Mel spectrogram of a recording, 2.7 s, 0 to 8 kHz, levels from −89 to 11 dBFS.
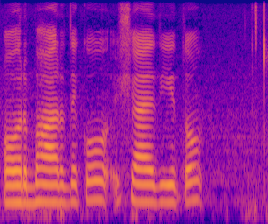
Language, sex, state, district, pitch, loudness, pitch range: Hindi, female, Haryana, Jhajjar, 200 Hz, -18 LUFS, 195-220 Hz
